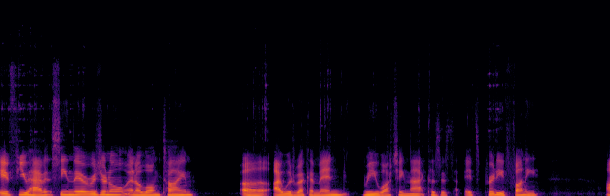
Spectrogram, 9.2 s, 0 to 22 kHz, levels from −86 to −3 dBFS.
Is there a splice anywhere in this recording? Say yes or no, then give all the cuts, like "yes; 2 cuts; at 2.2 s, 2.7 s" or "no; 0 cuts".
no; 0 cuts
